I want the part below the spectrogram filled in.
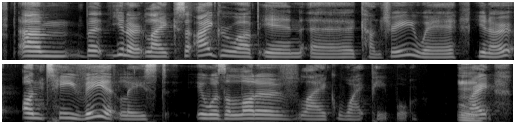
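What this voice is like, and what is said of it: Australian accent. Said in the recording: “I am a true blue Aussie... this Bergen accent, mate.”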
